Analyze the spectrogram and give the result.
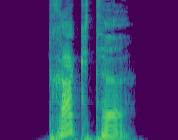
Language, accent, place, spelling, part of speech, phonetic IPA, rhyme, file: German, Germany, Berlin, Trakte, noun, [ˈtʁaktə], -aktə, De-Trakte.ogg
- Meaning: nominative/accusative/genitive plural of Trakt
